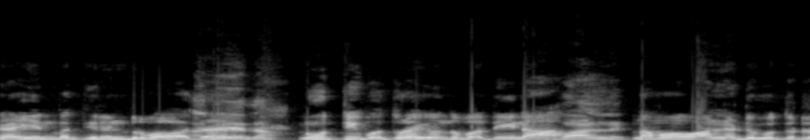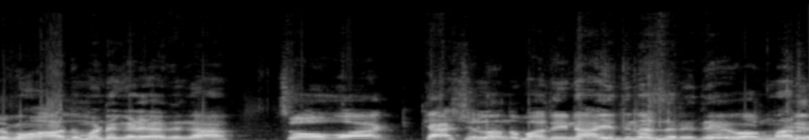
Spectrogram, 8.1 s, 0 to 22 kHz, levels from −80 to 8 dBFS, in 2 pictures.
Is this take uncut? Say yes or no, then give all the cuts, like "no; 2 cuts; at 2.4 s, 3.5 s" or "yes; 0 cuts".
yes; 0 cuts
